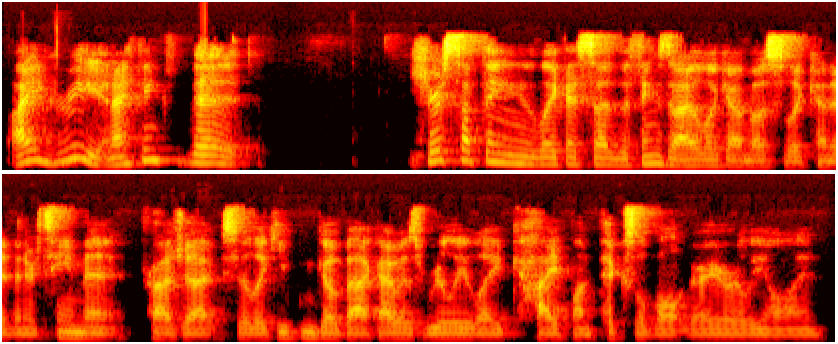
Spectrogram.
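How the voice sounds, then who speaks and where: A man's voice: lowish voice, steady tone, a little fast. Casual man on slightly muffled audio. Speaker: podcast guest. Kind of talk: casual conversational interview chat.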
